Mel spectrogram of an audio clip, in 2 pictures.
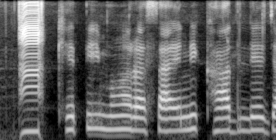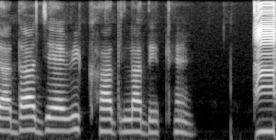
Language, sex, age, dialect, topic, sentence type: Chhattisgarhi, female, 56-60, Eastern, agriculture, statement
